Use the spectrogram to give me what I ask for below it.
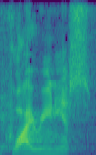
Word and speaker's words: Quirinius: And if you can't figure out how to pronounce his name, just go back to the Spurs right now, one of their great players, Quai. Just say Quirinius. Just say Quai.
